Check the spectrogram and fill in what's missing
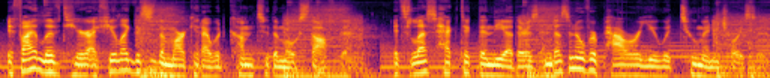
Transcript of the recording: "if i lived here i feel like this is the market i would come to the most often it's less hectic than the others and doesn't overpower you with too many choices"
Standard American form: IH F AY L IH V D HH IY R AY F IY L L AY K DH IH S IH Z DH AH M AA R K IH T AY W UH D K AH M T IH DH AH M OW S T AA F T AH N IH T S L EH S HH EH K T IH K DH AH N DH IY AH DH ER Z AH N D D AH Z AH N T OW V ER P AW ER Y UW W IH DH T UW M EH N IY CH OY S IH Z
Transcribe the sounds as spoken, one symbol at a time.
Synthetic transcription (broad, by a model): IH F AY L IH V D HH IY R AY F IY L L AY K DH IH S IH Z DH AH M AA R K IH T AY W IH D K AH M T IH DH AH M OW S T AA F T AH N IH T S L EH S HH EH K T IH K DH AH N DH IY AH DH ER Z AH N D D AH Z AH N T OW V ER P AW ER Y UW W IH DH T UW M EH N IY CH OY S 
